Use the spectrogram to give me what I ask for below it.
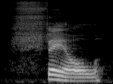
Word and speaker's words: fell: Some words end in double L's. If it sounds like ol, and the second L is silent. So in the word fell, even though there are two L's, we only hear the first L.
